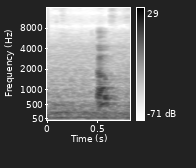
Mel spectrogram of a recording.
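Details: Seven-week-old puppy in a litter from a dog named Phoebe, playing with rope toys indoors, gives one short, sharp, high yip with bright harmonics, about a tenth of a second long, against a quiet room hum.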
